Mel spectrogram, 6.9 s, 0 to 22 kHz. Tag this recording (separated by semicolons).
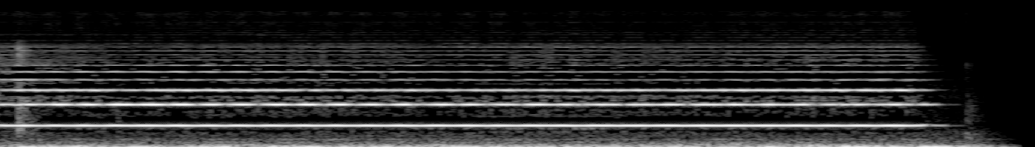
single-note; multisample; midi-velocity-31; oboe; midi-note-74; woodwinds; d5; vsco-2; vibrato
